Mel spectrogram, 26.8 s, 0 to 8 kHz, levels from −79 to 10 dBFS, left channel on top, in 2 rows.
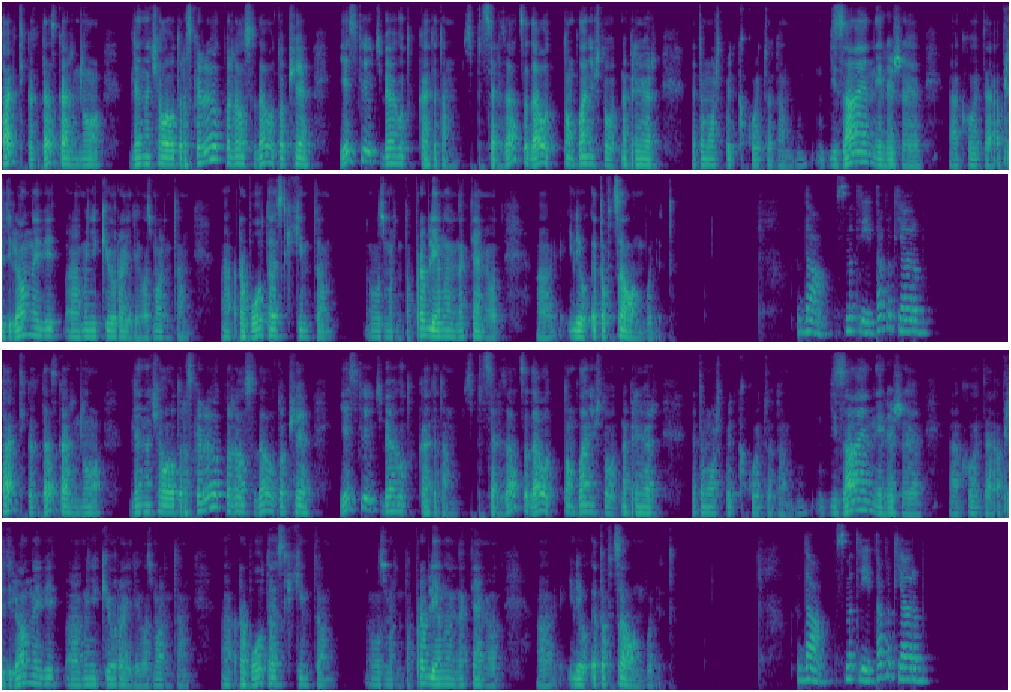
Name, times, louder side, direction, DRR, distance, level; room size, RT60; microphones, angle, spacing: voice 1, 0.0-9.6 10.0-17.8 18.3-22.1, left 3 dB, 25° left, 7 dB, 0.4 m, -26 dB
voice 2, 24.0-25.7, right 3 dB, 30° right, 3 dB, 0.6 m, -29 dB
3.2 x 2.8 x 2.4 m, 0.32 s
head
